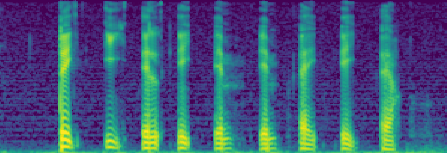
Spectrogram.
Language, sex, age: Danish, male, 35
